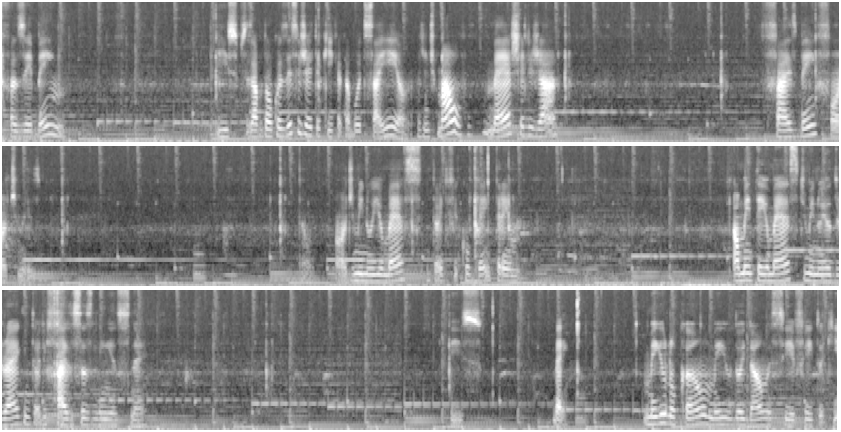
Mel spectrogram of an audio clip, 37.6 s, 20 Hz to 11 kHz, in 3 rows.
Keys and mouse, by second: 1.0 click, 2.0 click, 3.0 ctrl+z, 4.6 ctrl+z, 5.4 click, 6.5 ctrl+z, 6.9-8.1 ctrl+drag, 8.3 ctrl+z, 8.6-10.2 ctrl+drag, 10.6 ctrl+z, 11.0 ctrl+click, 12.1 ctrl+z, 12.4 ctrl+click, 13.4 ctrl+z, 14.5 click, 15.4-16.6 drag, 16.6 ctrl+z, 16.9-18.6 ctrl+drag, 18.6 ctrl+z, 18.8-20.0 ctrl+drag, 20.0 ctrl+z, 20.8-21.4 drag, 22.2-28.8 drag, 28.9 ctrl+z, 32.0 ctrl+middle click, 34.7 click, 35.4 click, 36.2 click, 37.0 click.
